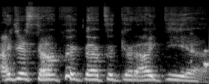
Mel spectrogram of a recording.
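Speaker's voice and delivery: loud stage whisper. In a tabletop game, a character answers the party, loud stage whisper. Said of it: "he's whispering very loudly".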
